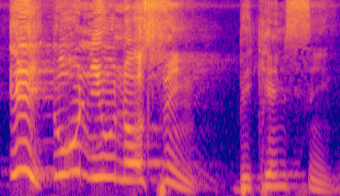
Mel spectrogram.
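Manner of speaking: high, loud, slow declaration; preacher's proclamation. Acted. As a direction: proclaim the verse at full force. Preacher proclaiming a scripture quote.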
